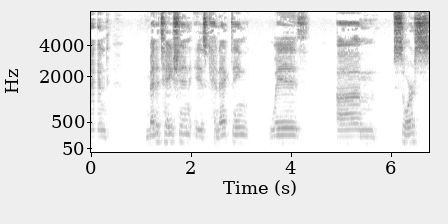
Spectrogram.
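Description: Here a man talks with an American accent at a medium pitch. His intonation stays fairly even. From US Northeast (Bedford, New York). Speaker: spiritual teacher. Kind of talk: interview.

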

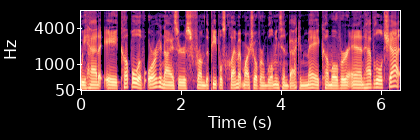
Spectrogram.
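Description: This man has an ordinary speaking voice, fairly low in pitch, talking at a fairly quick pace with a dry, close sound and no echo. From San Fernando Valley, Los Angeles. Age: 20s. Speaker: radio host. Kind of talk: radio show hosting. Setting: studio.

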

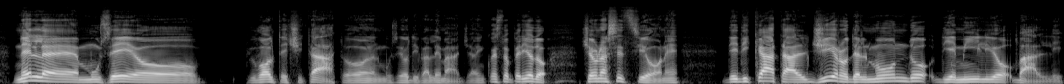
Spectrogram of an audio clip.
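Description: At a fairly slow pace, the voice swings very widely in pitch and greatly in loudness, on a very clean, dry, close recording with no echo and a silent background. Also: man, medium pitch for a man. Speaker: radio host. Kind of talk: radio travel show.

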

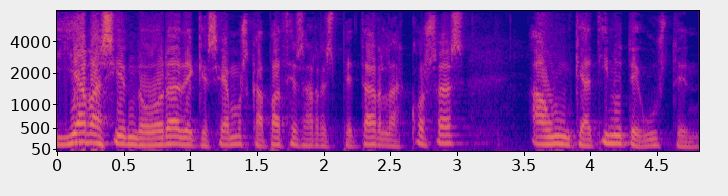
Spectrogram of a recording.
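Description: A man speaks at a fairly slow pace, his fairly high pitch moving with ordinary variation. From rural Spain. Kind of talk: talk radio panel discussion. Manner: halting.

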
